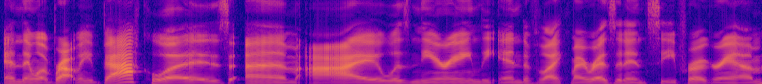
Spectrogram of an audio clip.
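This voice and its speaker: In a very clean recording with a silent background, a woman with an American accent speaks at a very deep, low pitch in a bright, sharp tone. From Texas, Pflugerville (north Austin). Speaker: podcast guest. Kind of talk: casual chat.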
